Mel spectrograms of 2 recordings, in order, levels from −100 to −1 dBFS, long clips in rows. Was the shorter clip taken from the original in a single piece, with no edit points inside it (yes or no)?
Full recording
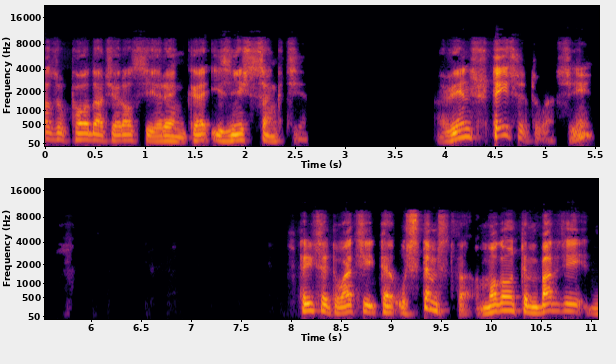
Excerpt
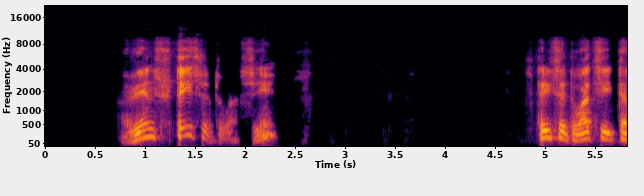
yes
